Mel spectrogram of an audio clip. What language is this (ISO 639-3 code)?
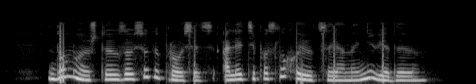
bel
